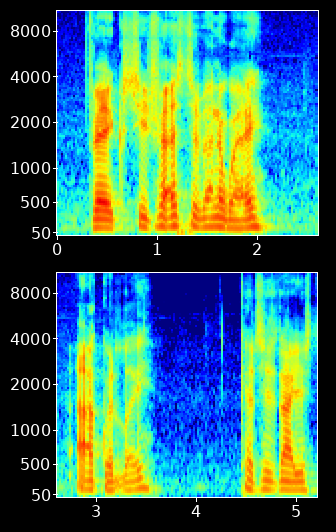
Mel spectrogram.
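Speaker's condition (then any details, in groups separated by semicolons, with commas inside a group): Cerebral palsy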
